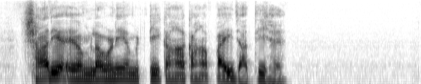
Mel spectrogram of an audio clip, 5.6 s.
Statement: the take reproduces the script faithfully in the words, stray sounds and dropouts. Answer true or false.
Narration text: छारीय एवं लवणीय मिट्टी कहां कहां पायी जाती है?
true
